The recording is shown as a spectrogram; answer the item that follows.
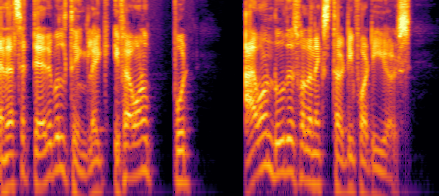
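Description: A man with an Indian accent is heard in a dry, close sound with no echo. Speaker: startup founder and CEO. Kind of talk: interview.

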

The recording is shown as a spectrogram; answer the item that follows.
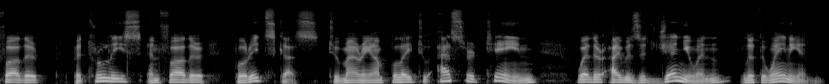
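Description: Speaking at a moderate pace, a man uses a fairly low pitch and lively intonation on a very clean recording with a silent background. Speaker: priest reading audiobook. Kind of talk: literary audiobook reading of a historical journal, solemn and measured. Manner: careful with foreign names, slight halts.

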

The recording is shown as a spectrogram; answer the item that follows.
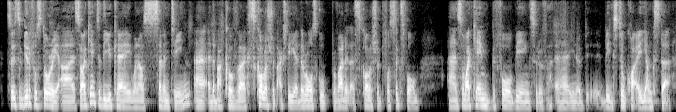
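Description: A man with a Polish accent and a fairly low voice, speaking at a fairly quick pace with ordinary pitch variation. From Poland. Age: 40s. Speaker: health tech entrepreneur. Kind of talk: interview conversation. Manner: halting, many repetitions and fillers.

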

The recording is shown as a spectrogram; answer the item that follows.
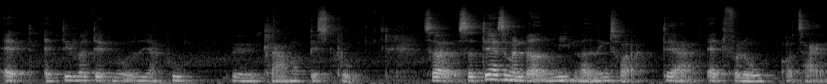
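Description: A woman speaks at a fairly slow pace. Both noticeable background noise and audible room echo come through. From Copenhagen, Denmark (Nørrebro). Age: 40s. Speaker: painter and high school teacher. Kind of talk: interview conversation. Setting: at home in living room.

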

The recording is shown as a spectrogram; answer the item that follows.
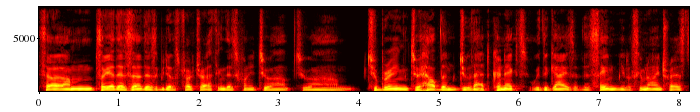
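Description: In a French accent, a man speaks with a very deep, low pitch and a dark, mellow tone, flat and monotone. He goes at a fairly quick pace with hardly any pauses, in a very clean recording with a silent background. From France. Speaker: tech community volunteer. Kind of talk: casual interview. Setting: studio.

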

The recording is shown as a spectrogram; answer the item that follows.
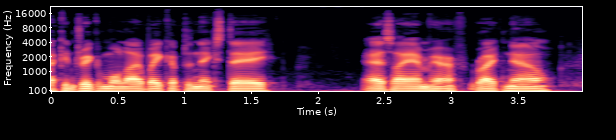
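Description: In a very clean recording with a silent background, a man speaks at a moderate pace in a very deep, low pitch with a dark, mellow tone. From South Africa. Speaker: former pro golfer, tequila enthusiast. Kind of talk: casual chat. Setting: studio.

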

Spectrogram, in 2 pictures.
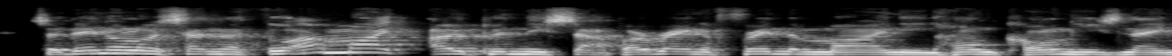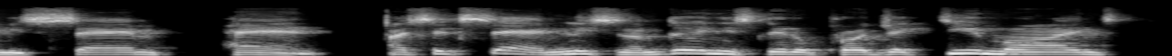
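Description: With an Australian accent, a man speaks at a fairly quick pace and a fairly high pitch. His pitch varies in an ordinary way, and his loudness stays very even. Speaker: salon owner. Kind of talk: interview. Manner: animated.

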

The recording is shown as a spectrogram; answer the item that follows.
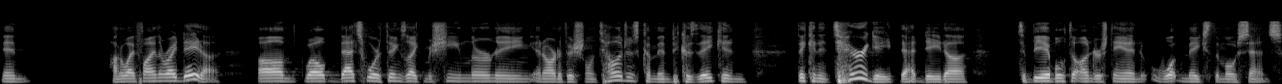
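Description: A man talks at a moderate pace in an American accent, with a normal speaking voice. His pitch is fairly high, and his intonation stays fairly even. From Connecticut, US. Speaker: retired aerospace engineering executive. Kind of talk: podcast interview.

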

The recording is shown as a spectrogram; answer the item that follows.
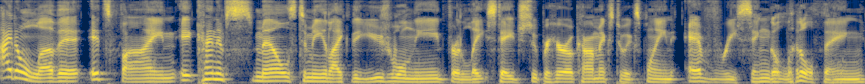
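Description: This man has an unremarkable speaking voice at a medium pitch, with ordinary pitch variation, a moderate pace and hardly any pauses. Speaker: podcast host and comics expert. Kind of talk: casual podcast discussion.

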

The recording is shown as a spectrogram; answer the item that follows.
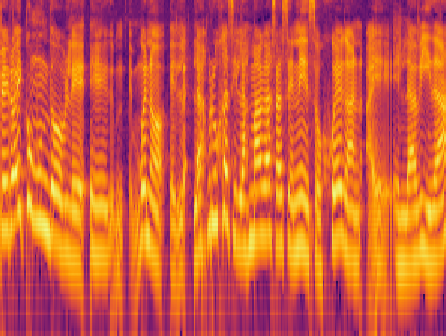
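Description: A woman with a high voice and a Rioplatense accent talks at a fairly slow pace with lively intonation. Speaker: actress and candle maker. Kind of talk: interview.

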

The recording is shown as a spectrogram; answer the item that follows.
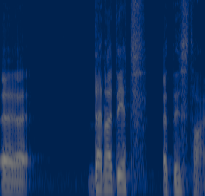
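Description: A fairly slow delivery with a Danish accent in a very clean recording with a silent background. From Denmark. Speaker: preacher. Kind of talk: sermon. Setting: church.

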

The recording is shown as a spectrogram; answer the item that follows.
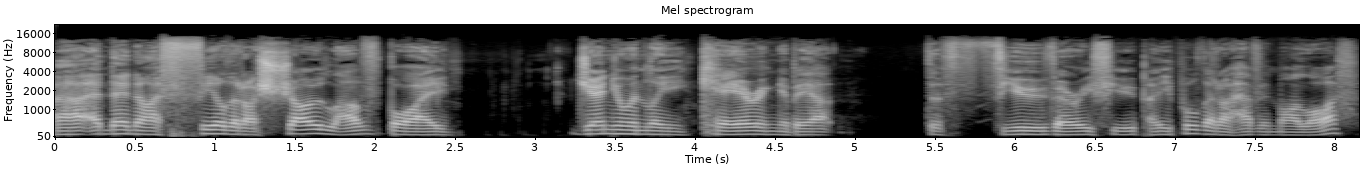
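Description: A man with an Australian accent, moderate pace and fairly even intonation. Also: medium pitch for a man. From Australia, western Sydney. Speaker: former gang member. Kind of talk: interview testimony. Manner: halting, repeats words.

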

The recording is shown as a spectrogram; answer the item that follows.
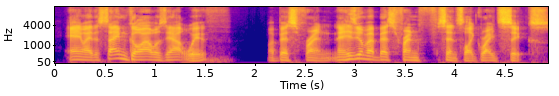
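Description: A man with an Australian accent talks at a very fast pace. The recording is very clean, with a silent background and a dry, close sound with no echo. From Australia (Sydney). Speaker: evangelist and radio content manager. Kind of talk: casual interview, personal testimony.

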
